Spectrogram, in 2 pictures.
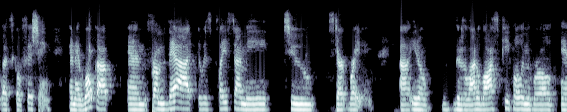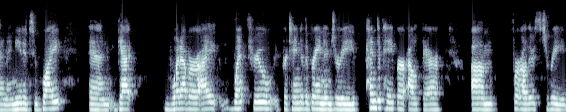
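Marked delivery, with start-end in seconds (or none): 0.0-1.0 very calm and soft. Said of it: "And he then said very calmly".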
